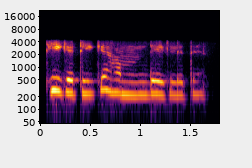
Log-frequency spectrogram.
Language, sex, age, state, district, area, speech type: Hindi, female, 18-30, Uttar Pradesh, Jaunpur, urban, conversation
